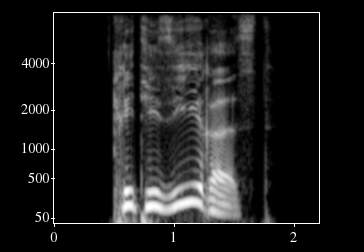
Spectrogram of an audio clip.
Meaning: second-person singular subjunctive I of kritisieren
- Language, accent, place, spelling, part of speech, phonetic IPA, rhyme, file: German, Germany, Berlin, kritisierest, verb, [kʁitiˈziːʁəst], -iːʁəst, De-kritisierest.ogg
